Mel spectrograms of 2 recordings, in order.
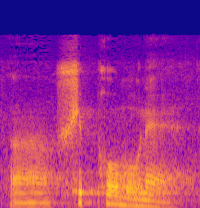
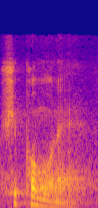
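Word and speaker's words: ὑπομονή: 예, 지난주까지 저희는 휘포모네, 워낙 중요한 개념이라 제가 헬라어로 여러 번 발음을 해드립니다. 휘포모네, 무슨 뜻이다 그랬습니까?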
